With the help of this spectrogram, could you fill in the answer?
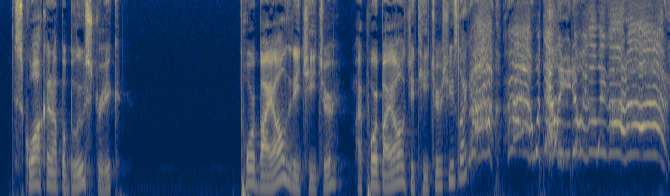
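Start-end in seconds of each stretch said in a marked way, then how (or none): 5.9-8.4 put-on shrieking voice, very high screaming outburst. Retelling the biology teacher's reaction to the fake bee: imitating teacher screaming. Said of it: "She's screaming too".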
